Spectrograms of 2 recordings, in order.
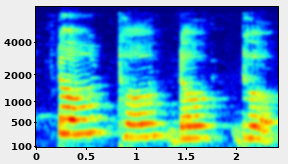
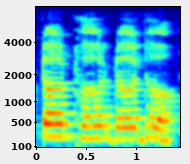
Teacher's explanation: खरं तर या ठिकाणी उत्तर आहे मूर्धन्य. तोंडाच्या मधल्या कठीण टाळूला म्हणजे मुर्देला ज्यावेळेस जिभेचा स्पर्श होतो तेव्हा जे उच्चारण निर्माण होतं त्याला मूर्धन्य उच्चारण असं म्हणतात.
